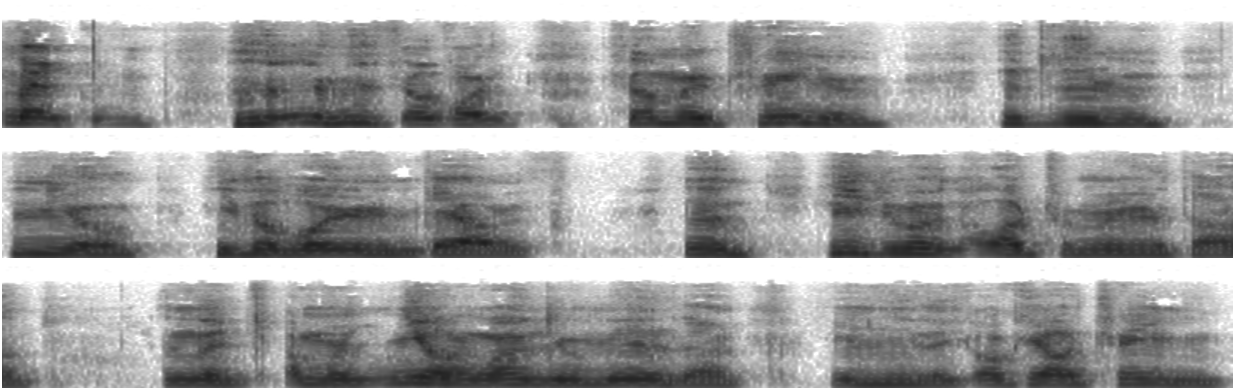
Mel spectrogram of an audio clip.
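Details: Dysarthria in an adult man born with cerebral palsy, which affects his neck muscles, giving a deeper voice and making talking hard.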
